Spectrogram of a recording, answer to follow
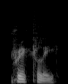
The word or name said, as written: prickly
